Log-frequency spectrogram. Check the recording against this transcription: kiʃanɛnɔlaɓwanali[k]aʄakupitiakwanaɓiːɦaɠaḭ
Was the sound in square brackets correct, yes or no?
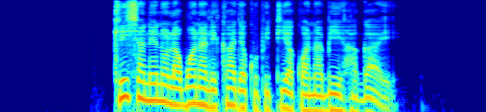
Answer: yes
